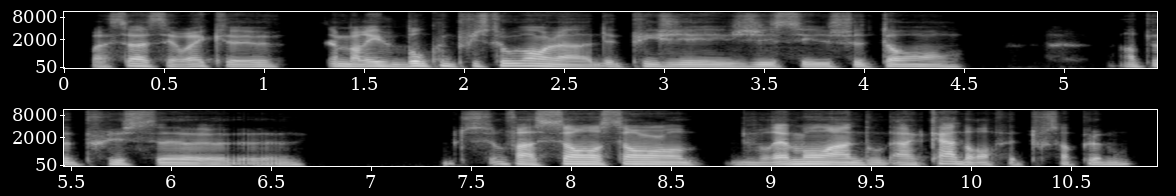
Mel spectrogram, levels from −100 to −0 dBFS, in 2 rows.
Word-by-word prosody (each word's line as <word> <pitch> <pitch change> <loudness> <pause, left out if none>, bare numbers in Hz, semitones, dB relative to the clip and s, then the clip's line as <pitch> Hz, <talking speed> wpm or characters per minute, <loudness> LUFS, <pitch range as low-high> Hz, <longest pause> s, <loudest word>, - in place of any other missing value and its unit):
bah, - - -5
ça - - +2
c'est - - -6
vrai 125 - 0
que 110 -1 -3 0.3
ça 130 - -1
m'arrive 125 0 +3
beaucoup 135 +4 +2
plus 130 +2 -6
souvent 145 +1 +2
là 105 -5 +1
depuis, 105 +4 -5
que 110 - -2
j'ai 105 -2 -1
j'ai 105 +2 -2
ces 100 0 -4
ce 105 +5 -5
temps 105 -2 -3 0.8
un 115 - -6
peu 115 +3 -5
plus, 110 +1 -6
heu, 105 - +1 0.3
heu, 95 +2 -8 0.8
ce - - -9
enfin 130 -3 +3
sans 130 +2 +5
sans 125 -2 +3 0.2
vraiment 125 +3 +4
un 115 - +5
don 115 +1 -4
un 115 -1 0
cadre 130 -4 +3
en 110 - -2
fait, - - -12
tout - - -13
simplement. 115 +1 -6
115 Hz, 200 wpm, -25 LUFS, 105-125 Hz, 0.8 s, sans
